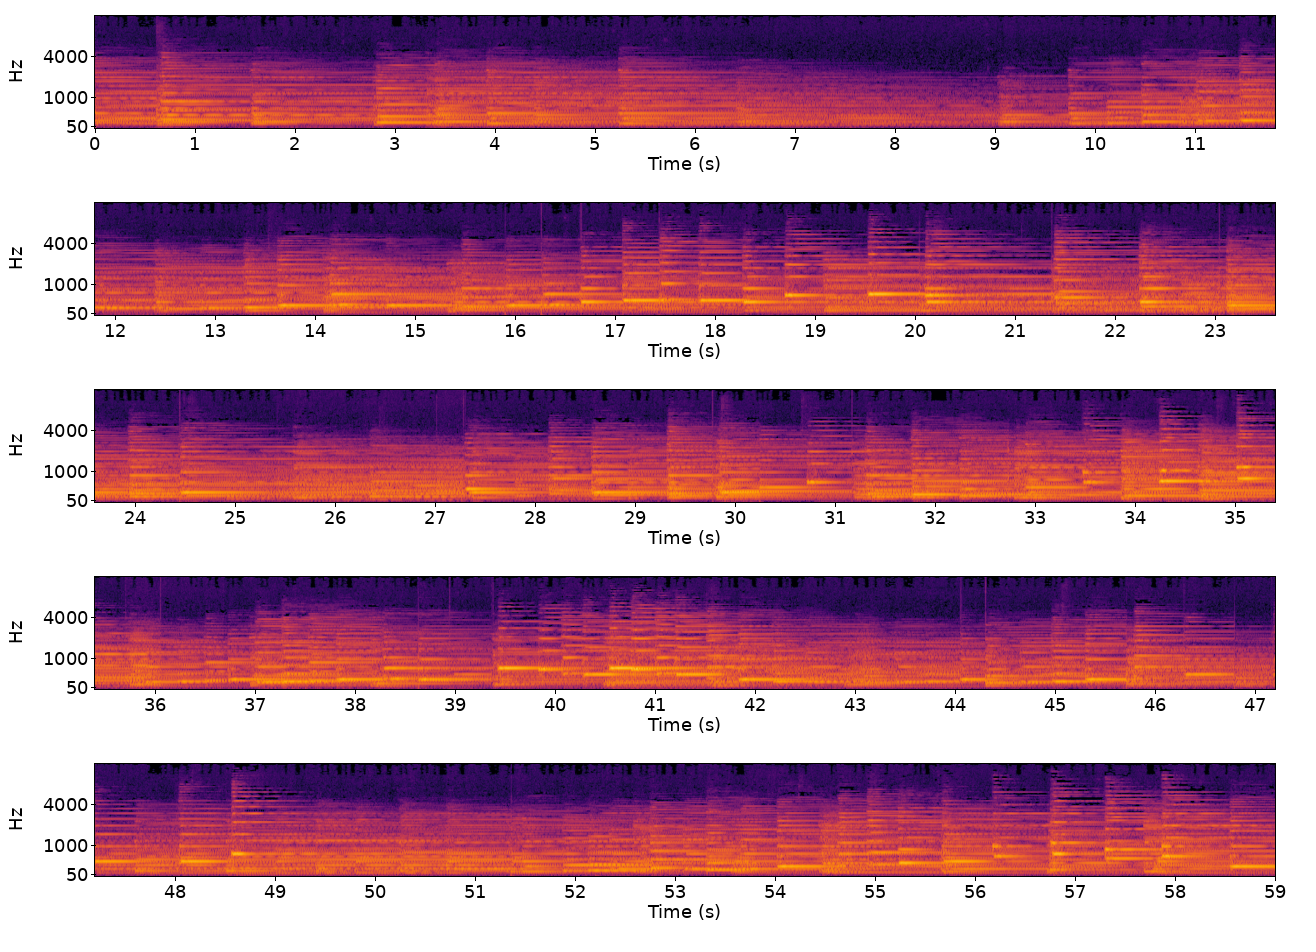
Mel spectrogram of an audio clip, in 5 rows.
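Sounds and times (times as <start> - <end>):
solo piano playing: 0.0 - 59.0.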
